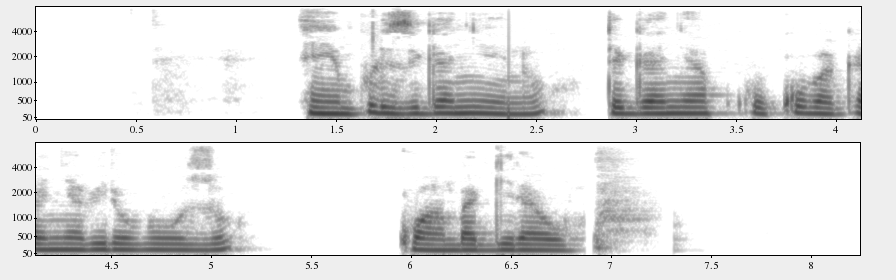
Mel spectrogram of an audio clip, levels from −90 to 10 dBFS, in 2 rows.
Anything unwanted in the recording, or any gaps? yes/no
yes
